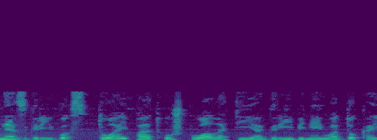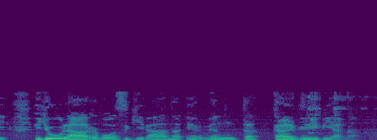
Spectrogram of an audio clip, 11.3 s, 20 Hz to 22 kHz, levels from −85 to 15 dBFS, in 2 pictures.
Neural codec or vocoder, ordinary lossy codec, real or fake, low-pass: none; AAC, 24 kbps; real; 19.8 kHz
